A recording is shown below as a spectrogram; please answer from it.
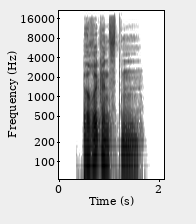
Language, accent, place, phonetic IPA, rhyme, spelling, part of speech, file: German, Germany, Berlin, [bəˈʁʏkn̩t͡stən], -ʏkn̩t͡stən, berückendsten, adjective, De-berückendsten.ogg
- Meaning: 1. superlative degree of berückend 2. inflection of berückend: strong genitive masculine/neuter singular superlative degree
